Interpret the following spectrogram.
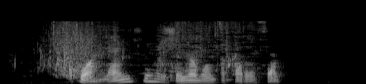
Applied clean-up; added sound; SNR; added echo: classical method log-MMSE.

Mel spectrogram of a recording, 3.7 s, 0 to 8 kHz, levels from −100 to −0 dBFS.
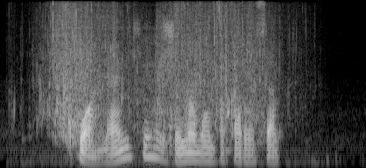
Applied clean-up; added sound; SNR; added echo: none; Splash, splatter; 8 dB; none.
